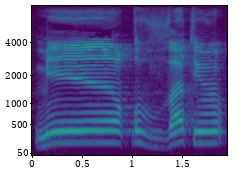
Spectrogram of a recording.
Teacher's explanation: قاف کو پر پڑھیں گے، قاف حروف مستعلیہ میں سے ہے، حروف مستعلیہ 7 ہیں جن کا مجموعہ خص ضغط قز ہے جو ہمیشہ ہر حال میں پر پڑے جاتے ہیں۔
